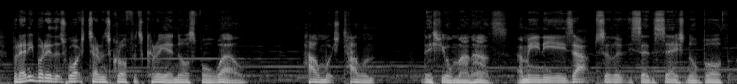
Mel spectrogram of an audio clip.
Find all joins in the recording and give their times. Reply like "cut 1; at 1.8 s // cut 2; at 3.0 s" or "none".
none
